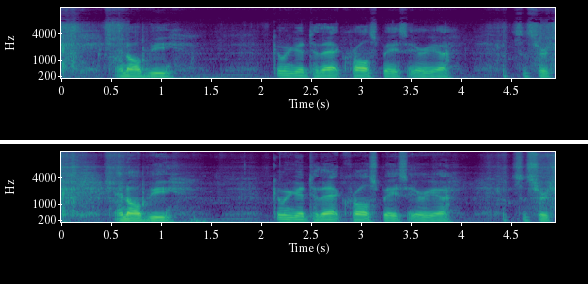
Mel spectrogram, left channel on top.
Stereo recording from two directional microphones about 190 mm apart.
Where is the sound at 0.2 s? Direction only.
45° right (ahead or behind).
